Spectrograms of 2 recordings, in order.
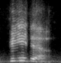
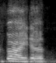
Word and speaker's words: Vida: This is a little town called Vida, spelled like Vida, like Van Vida Travels. But this is pronounced Vida.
